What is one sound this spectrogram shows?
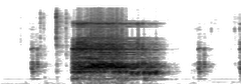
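Wooden crates break with a crunchy clatter.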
